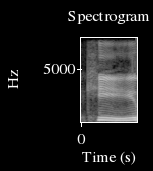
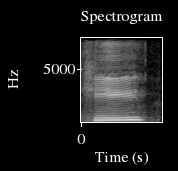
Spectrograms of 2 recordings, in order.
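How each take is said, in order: First: The letter name is said like 'key'. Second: The letter name is said like 'he'. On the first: Some people say it this way. "Or sometimes people say key" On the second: This is how the letter is really said. "But it's really he, is how you say it"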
